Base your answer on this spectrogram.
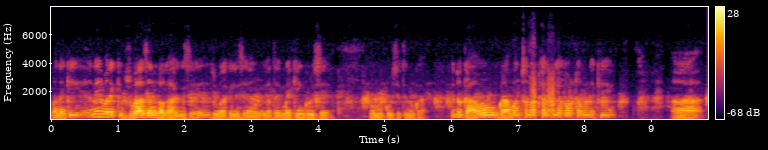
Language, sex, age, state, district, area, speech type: Assamese, male, 45-60, Assam, Udalguri, rural, spontaneous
